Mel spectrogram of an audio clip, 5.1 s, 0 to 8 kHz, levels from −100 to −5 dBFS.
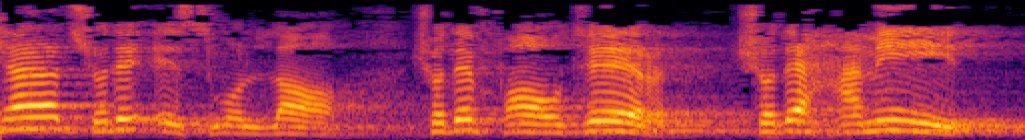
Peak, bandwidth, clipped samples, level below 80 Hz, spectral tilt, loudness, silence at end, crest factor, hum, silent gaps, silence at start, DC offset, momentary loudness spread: -2 dBFS; 7.4 kHz; under 0.1%; -70 dBFS; -4.5 dB/octave; -21 LUFS; 0 s; 20 dB; none; none; 0 s; under 0.1%; 12 LU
